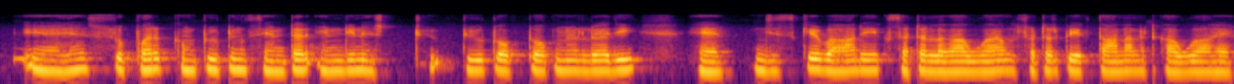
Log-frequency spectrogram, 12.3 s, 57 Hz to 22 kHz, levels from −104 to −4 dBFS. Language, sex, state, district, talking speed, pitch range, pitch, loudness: Hindi, male, Uttar Pradesh, Varanasi, 115 wpm, 150-165 Hz, 155 Hz, -19 LUFS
